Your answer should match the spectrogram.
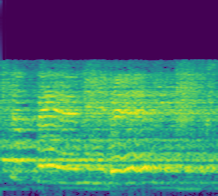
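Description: A woman singing a pop song live into a handheld microphone over band accompaniment, her voice drawing out long notes that waver in pitch.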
